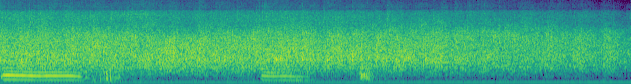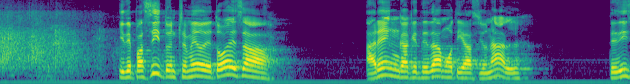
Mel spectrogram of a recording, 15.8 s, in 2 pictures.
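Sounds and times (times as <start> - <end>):
crowd applauding loudly: 0.0 - 9.4
speech: 9.4 - 11.4, 12.5 - 14.6, 15.5 - 15.7.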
